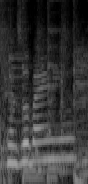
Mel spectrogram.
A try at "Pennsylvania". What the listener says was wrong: It's Pennsylvania. It's not Bania, it's Pennsylvania.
